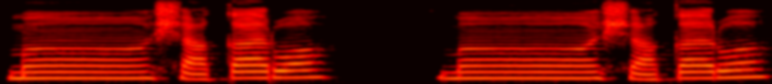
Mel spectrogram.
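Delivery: "م" held two seconds before "شاکا روا"; elongated nasal recitation. Shown as a demonstration. Teacher shows a two-count hold, elongated nasal recitation. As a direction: stretch the hum of "م", then say "شاکا روا" evenly. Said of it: "دو حرکات کے برابر ہم نے لمبا کرنا ہے".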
